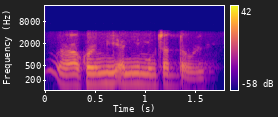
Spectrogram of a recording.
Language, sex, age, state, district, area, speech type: Manipuri, male, 45-60, Manipur, Chandel, rural, conversation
